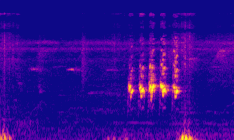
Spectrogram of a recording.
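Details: Young yellow-vented bulbul learning to sing: a short run of about six clipped, chirpy notes packed into half a second, followed by a dull thump. The rest is quiet background.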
